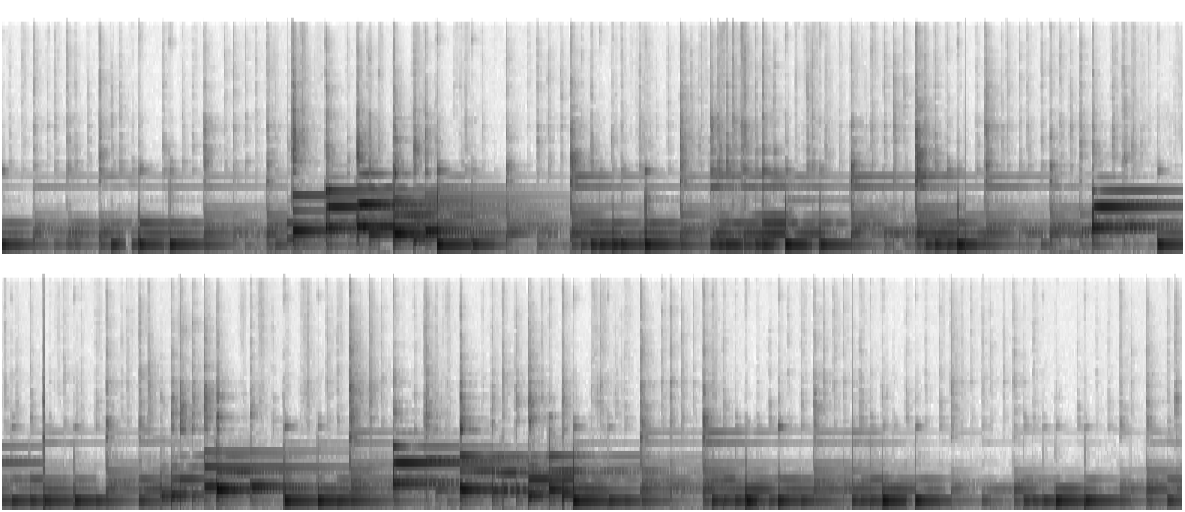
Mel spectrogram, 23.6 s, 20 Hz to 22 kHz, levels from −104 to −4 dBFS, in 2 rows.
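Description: The audio has damaged data in a compressed stream at 2.86, 9.64, 12.24, 20.32 and 23.11 seconds. Each is a brief chirp or blip. Corrupted bytes there make the decoder misread frames, lose sync and hunt for the next valid frame header.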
